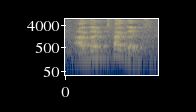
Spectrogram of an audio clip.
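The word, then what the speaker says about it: आगच्छ गच्छ: दोनों एक साथ उच्चारण कीजिएगा, तोड़ के नहीं बोलिएगा। जब भी मंत्र करेंगे तो ओम ह्रीम एम मंदाकिनी निवासिनी अप्सरा आगच्छा गच्छ, एक ही बोलना है। आगच्छ फिर रुक करके गच्छ नहीं बोलना है, आगच्छा गच्छ बोलना है, ह्रीम एम।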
